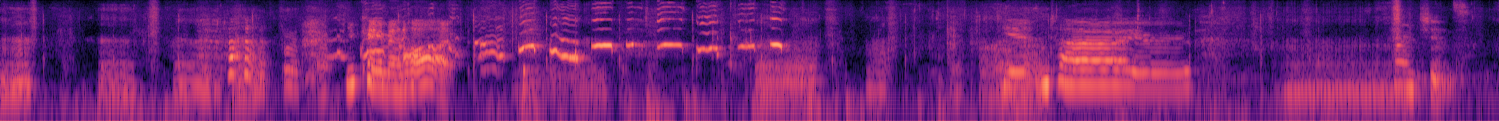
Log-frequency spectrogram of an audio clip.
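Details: Five-week-old Old Family Red Nose Pit Bull puppies, offspring of Abby and Ragnar, indoors: long, high, wavering whines and squeals, stretches of rapid yapping, and low growls, with a person's voice now and then.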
